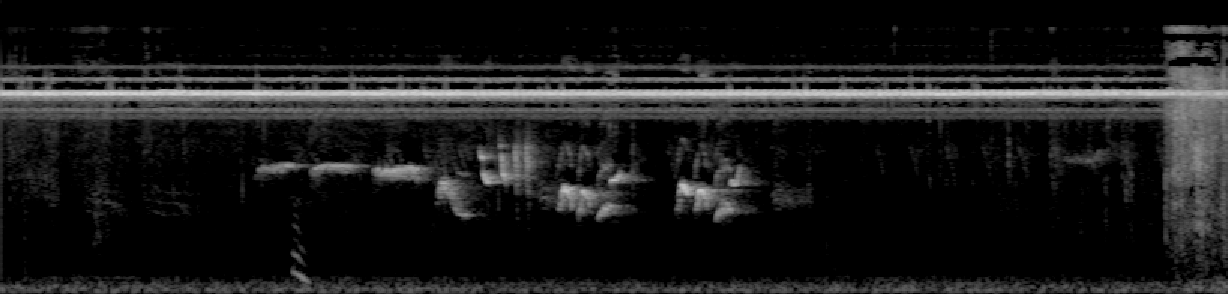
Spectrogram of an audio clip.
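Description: Steady high-pitched drone of forest insects, with a bird singing a run of short whistled notes, some sliding downward, for several seconds in the middle. A low steady rumble runs underneath.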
